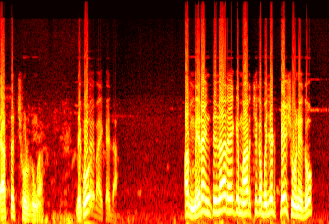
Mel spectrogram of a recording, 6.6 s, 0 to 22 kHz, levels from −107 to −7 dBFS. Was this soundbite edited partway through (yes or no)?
yes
